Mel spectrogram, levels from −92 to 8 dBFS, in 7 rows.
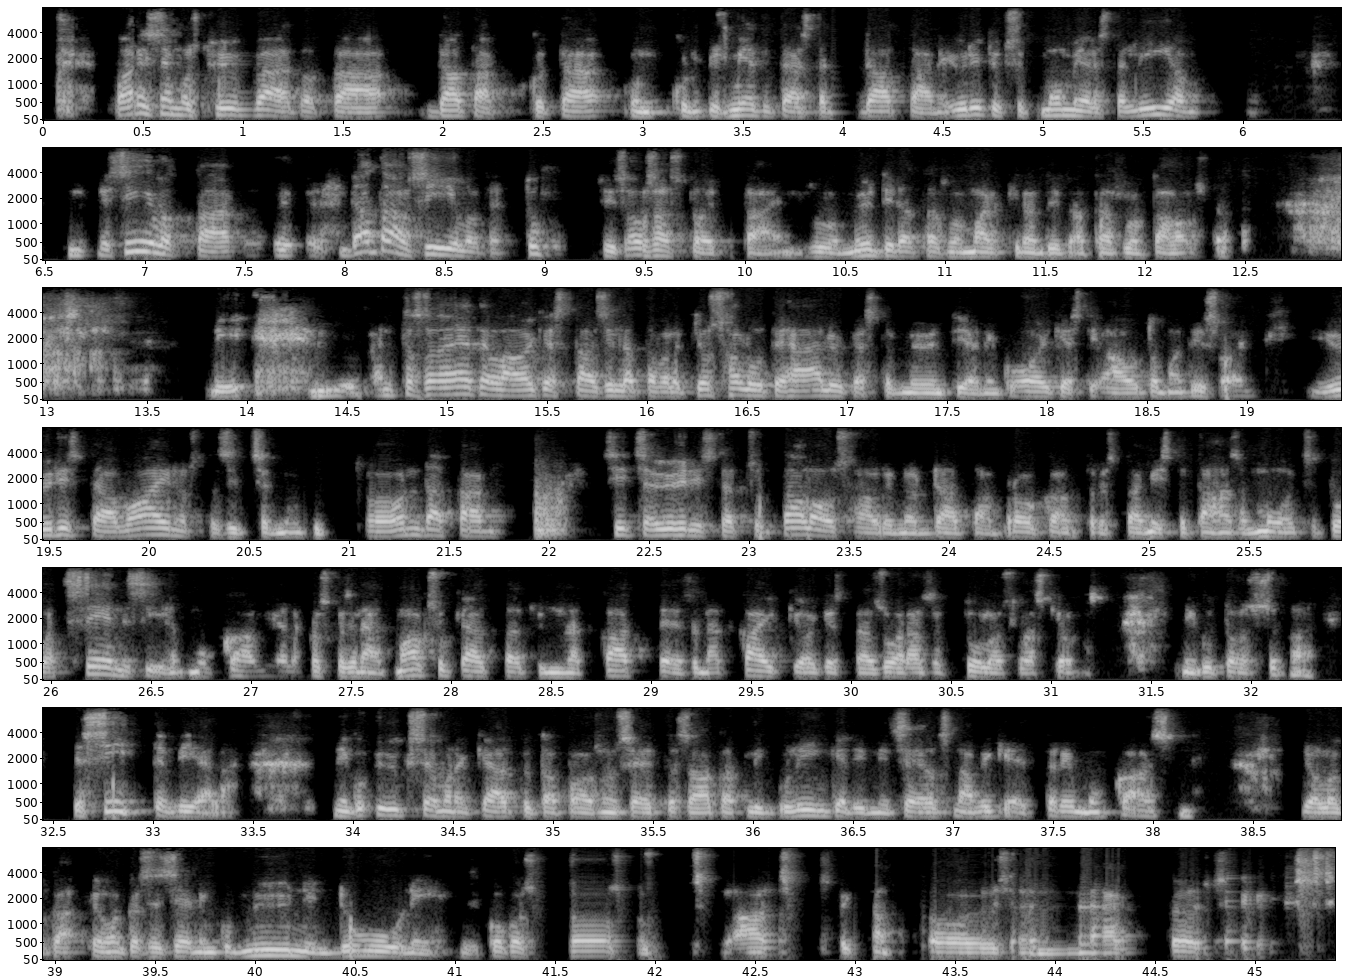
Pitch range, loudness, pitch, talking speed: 120-180 Hz, -19 LUFS, 140 Hz, 160 wpm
